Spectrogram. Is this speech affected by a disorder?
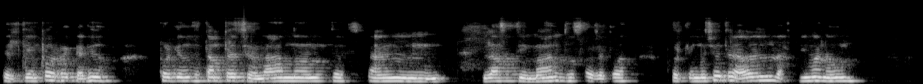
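Yes: Parkinson's disease; onset around age 29, 23 years since onset; visible tremor, involuntary movements during recording.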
